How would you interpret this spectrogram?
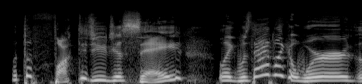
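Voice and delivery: high-pitched, incredulous mock outrage; shocked disbelief. Classmates react to the teacher's odd word, shocked and incredulous. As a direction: react like a whole room aghast, voice shooting up. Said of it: "everybody in the room goes".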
